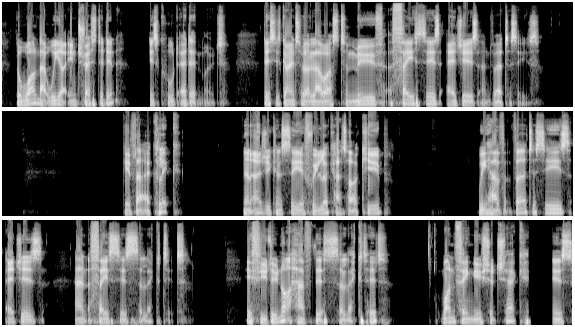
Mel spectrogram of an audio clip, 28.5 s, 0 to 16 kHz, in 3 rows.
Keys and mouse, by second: 16.2-22.7 middle drag, 23.2 middle click.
